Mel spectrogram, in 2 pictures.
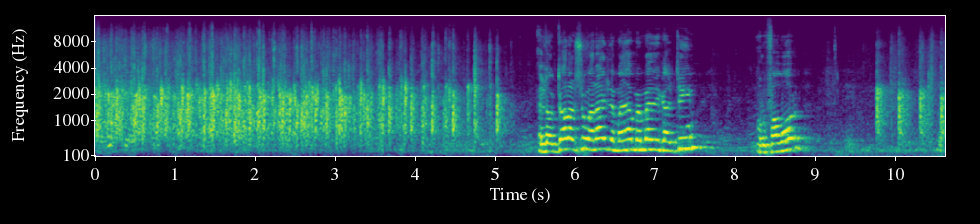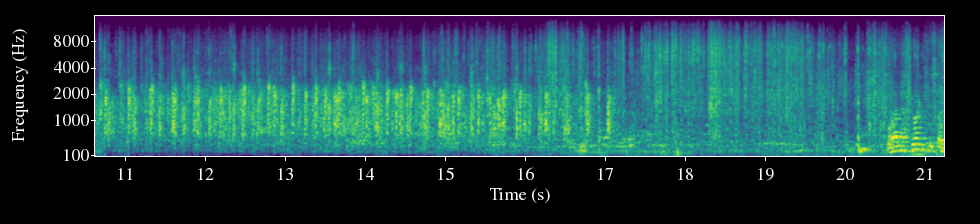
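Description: An audience claps and applauds in a room.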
